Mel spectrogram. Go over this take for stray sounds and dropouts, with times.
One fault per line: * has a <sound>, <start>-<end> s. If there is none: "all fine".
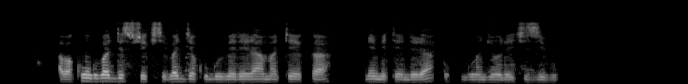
all fine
